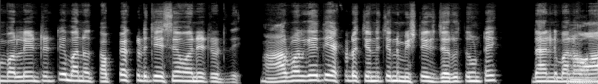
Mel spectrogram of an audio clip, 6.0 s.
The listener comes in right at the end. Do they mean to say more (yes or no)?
no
